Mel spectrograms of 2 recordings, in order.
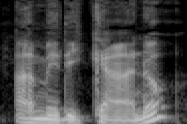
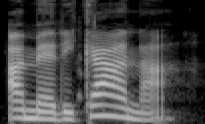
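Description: First: "americano" ending on a clear O; "americano", the final O sounded out; masculine O ending. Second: "Americana" ending on a clear A; "Americana", the final A sounded out; feminine A ending. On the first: Teacher models the male form for [name], O ending. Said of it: "So I'll say again". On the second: [name] answers with the female form, A ending. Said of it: "And you would say?". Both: Shown as a demonstration.

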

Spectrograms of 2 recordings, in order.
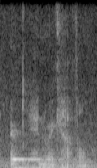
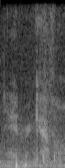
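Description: First: Said in the usual way. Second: Hushed, voiceless whisper of the name; whispered summoning. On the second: Pretend. Summoning a celebrity by saying his name, whispered. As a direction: whisper it like a playful incantation.

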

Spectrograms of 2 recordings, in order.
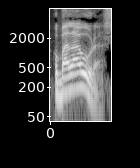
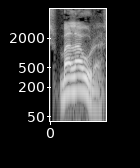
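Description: First: Said in the usual way. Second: Lightly put-on voice for the name Μπαλαούρας; mock Balaouras voice. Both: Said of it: "Εγώ δεν μιλάω έτσι".

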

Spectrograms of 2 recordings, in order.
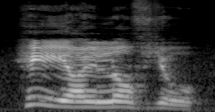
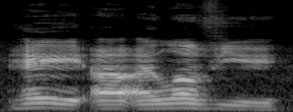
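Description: First: Raised, louder mock-Irish lilt; Irish accent. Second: Said in the usual way. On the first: Man declaring love to his lady, in an Irish accent. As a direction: put on a playful Irish accent. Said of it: "'Cause he's Irish".

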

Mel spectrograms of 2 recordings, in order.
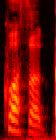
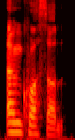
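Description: First: Croissant said kwah-sawn the French way; French accent. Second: Put-on plain English accent. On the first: Shown as a demonstration. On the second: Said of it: "and then you're just like, un croissant".

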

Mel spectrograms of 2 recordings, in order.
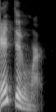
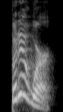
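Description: First: Low, deadpan complaint; grudging report. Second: High, emphatic concession; exasperated admission. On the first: Client wishing to tell the therapist it failed, low grudging report. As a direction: drop low for the grudging comeback. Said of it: "wanted to go back and say". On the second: Mom admitting the therapist's fix worked, high exasperated admission. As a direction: lift the pitch to concede it. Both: Acted.

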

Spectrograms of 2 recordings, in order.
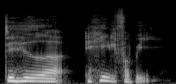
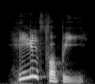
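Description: First: Said in the usual way. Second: High, louder shocked repeat of the name; mouse cries out. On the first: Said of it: "sagde katten". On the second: Acted. Mouse stunned by the name, crying it out high. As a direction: shriek it back in disbelief. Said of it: "råbte musen".

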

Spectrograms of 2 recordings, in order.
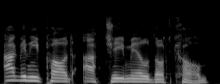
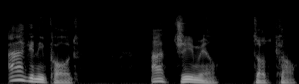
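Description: First: Radio voice. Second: Slow, lower radio DJ read; a hint of a radio presenter; deep chesty voice. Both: Shown as a demonstration. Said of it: "I'm practicing using my radio voice".

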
